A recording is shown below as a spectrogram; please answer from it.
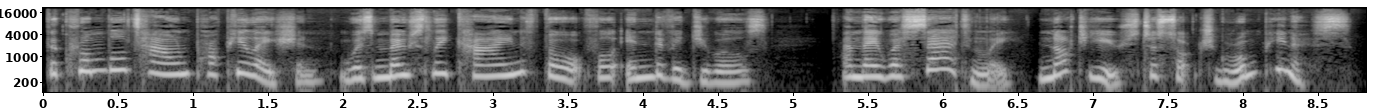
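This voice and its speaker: Slow, expressive woman storyteller. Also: high voice, no room sound. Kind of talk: expressive scripted children's bedtime story narration.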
